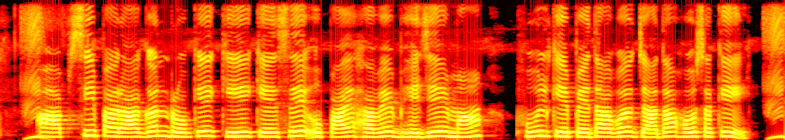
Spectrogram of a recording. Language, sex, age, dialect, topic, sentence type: Chhattisgarhi, female, 31-35, Eastern, agriculture, question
